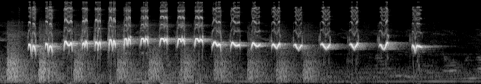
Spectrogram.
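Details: Greater green leafbird song aimed at getting raw and group-kept leafbirds to respond: a steady, rapid string of nearly twenty whistled notes, rising slightly then falling, evenly spaced and fading at the end.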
